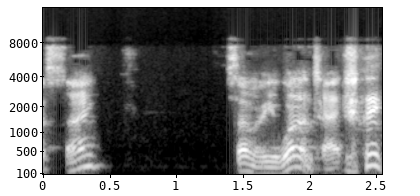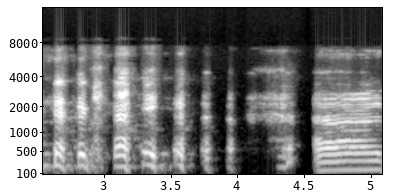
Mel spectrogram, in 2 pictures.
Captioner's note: laughing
